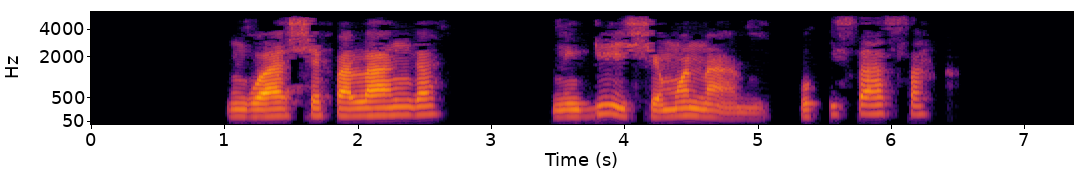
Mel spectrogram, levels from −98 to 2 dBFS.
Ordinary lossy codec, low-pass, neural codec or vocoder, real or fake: MP3, 24 kbps; 5.4 kHz; codec, 16 kHz, 16 kbps, FunCodec, trained on Chinese and English, 50 frames a second; fake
